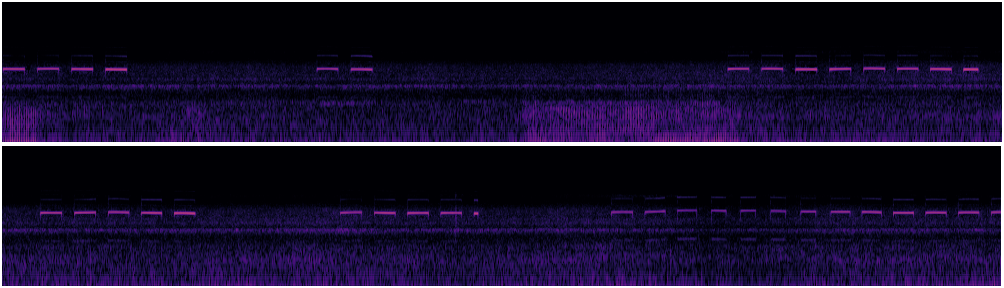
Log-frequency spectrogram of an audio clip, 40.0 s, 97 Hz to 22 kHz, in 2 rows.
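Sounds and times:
variometer short beeps: 0.0 - 2.5, 6.3 - 7.4, 14.5 - 19.6, 20.8 - 23.9, 26.8 - 29.6, 32.2 - 39.9.

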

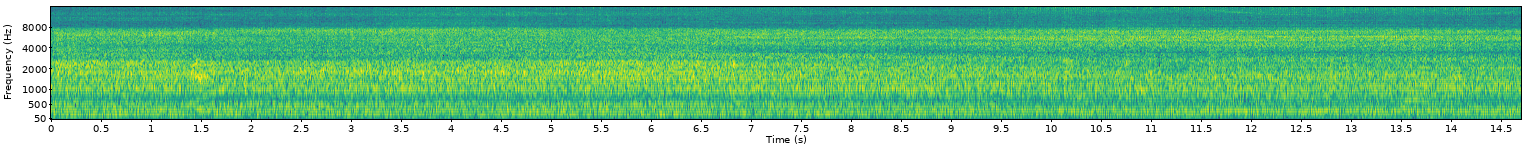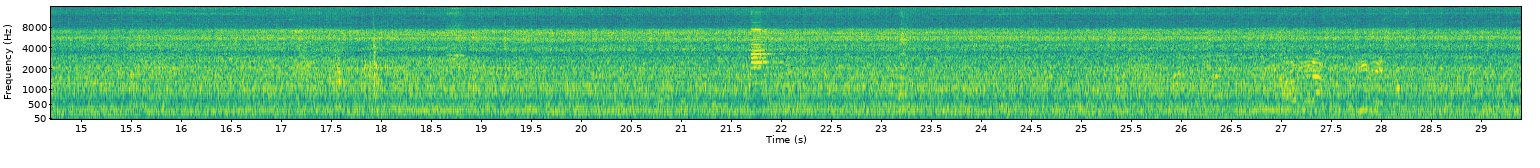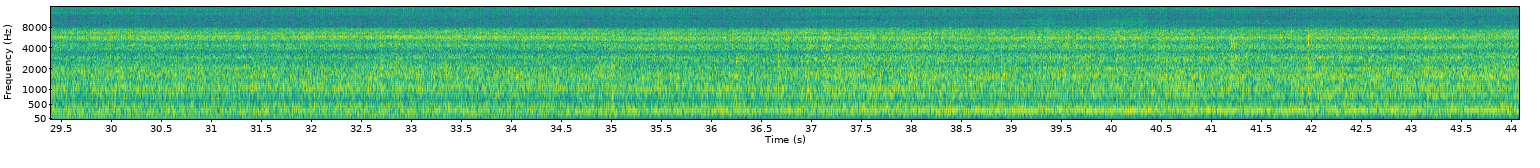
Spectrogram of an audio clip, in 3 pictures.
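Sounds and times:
diesel engine running loudly: 0.0 - 44.0.

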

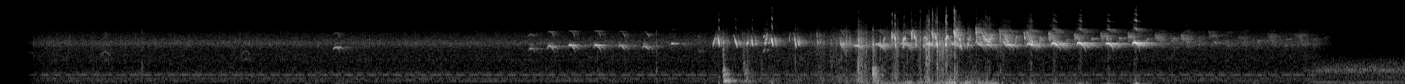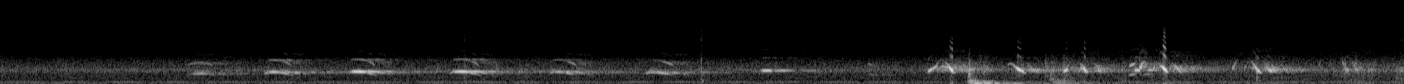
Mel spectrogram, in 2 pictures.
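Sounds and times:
steady high hiss: 0.3 - 28.0
young birds alarm chirps: 5.2 - 13.3, 15.9 - 28.0
knocks and thuds: 23.7 - 24.8.

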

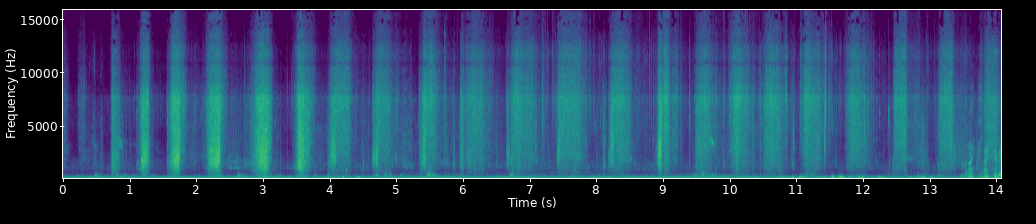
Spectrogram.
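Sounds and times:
footsteps crunching on gritty ground: 0.1 - 14.0.

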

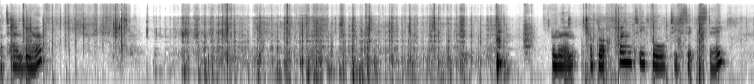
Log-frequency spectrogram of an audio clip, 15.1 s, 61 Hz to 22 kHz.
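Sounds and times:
banknote rustling and crinkling: 0.0 - 10.0, 10.8 - 15.0.

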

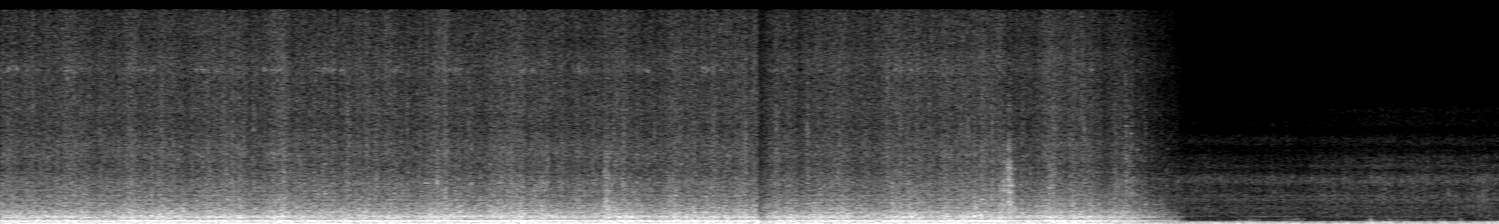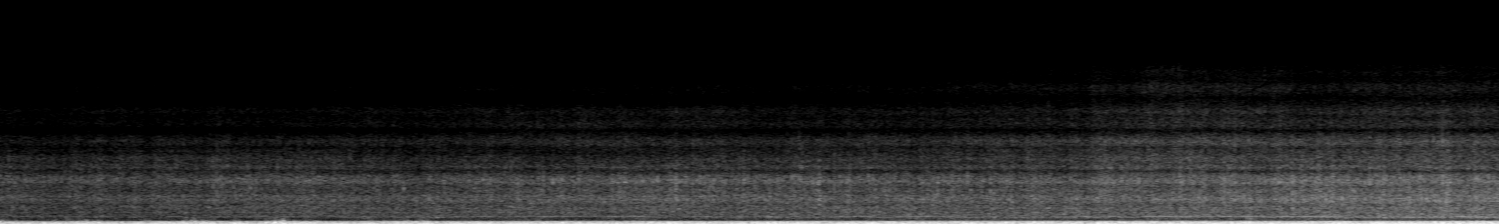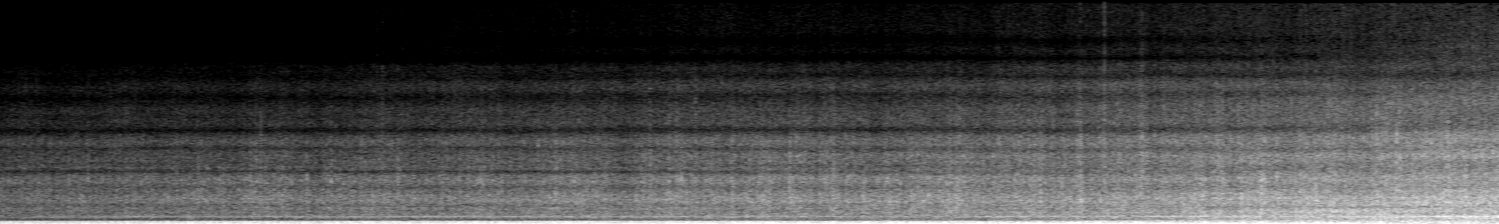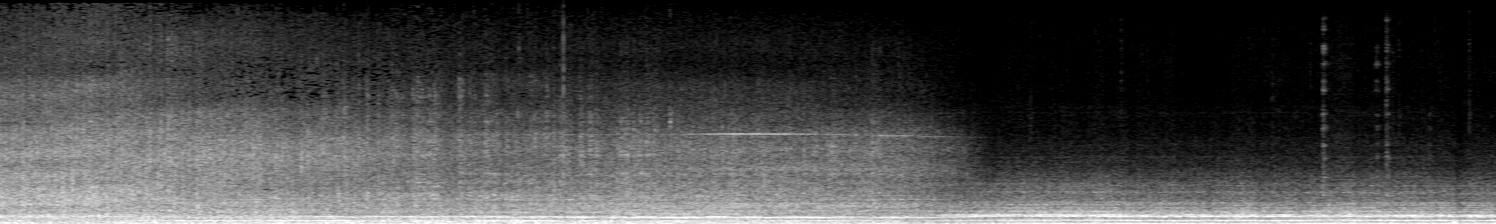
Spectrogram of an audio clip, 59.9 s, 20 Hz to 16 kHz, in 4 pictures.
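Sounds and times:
harvester diesel engine hum: 0.0 - 59.9
hissing whirr: 40.8 - 59.9.

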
